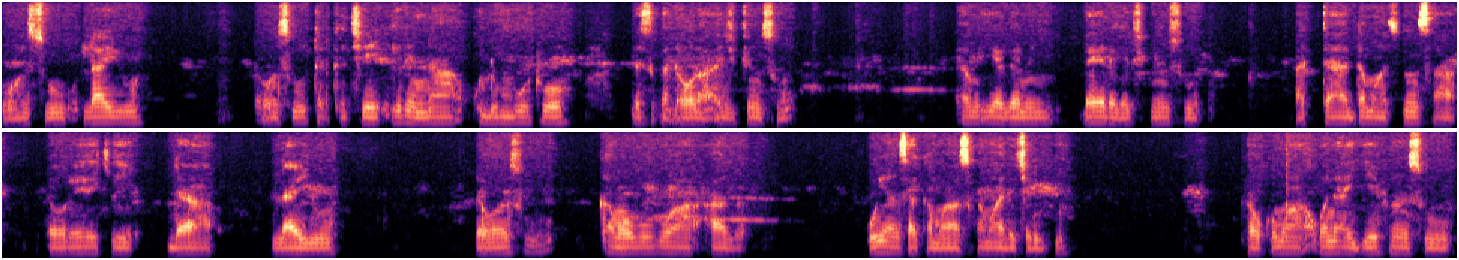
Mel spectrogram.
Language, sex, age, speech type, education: Hausa, female, 15-29, spontaneous, tertiary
